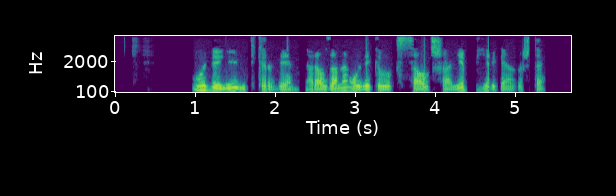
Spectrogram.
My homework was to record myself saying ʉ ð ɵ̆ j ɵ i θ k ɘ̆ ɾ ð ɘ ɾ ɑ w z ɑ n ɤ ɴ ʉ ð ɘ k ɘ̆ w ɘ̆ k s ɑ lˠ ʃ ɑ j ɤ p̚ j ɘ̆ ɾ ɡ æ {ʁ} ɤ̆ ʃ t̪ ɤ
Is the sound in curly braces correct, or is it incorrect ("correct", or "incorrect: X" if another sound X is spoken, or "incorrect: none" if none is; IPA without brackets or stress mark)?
correct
